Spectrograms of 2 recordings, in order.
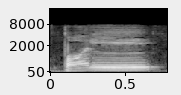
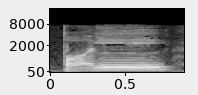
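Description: Both takes have the same delivery.

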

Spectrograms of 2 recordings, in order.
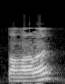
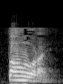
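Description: First: The h is followed by an 'a' vowel. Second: The h is followed by a 'u' vowel. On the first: "بفتح الهاء" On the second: "وضمها"

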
